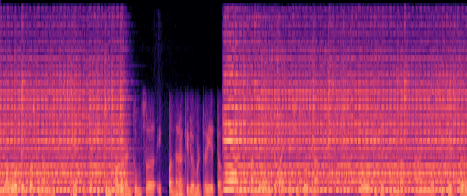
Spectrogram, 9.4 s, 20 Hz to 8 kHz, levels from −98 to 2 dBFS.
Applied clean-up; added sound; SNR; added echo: none; Bowed string instrument; -4 dB; none.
